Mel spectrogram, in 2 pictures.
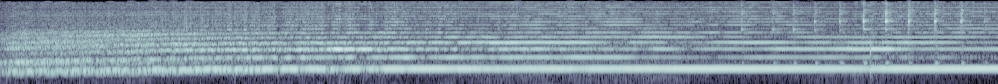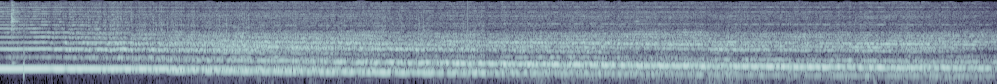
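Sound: siren wailing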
